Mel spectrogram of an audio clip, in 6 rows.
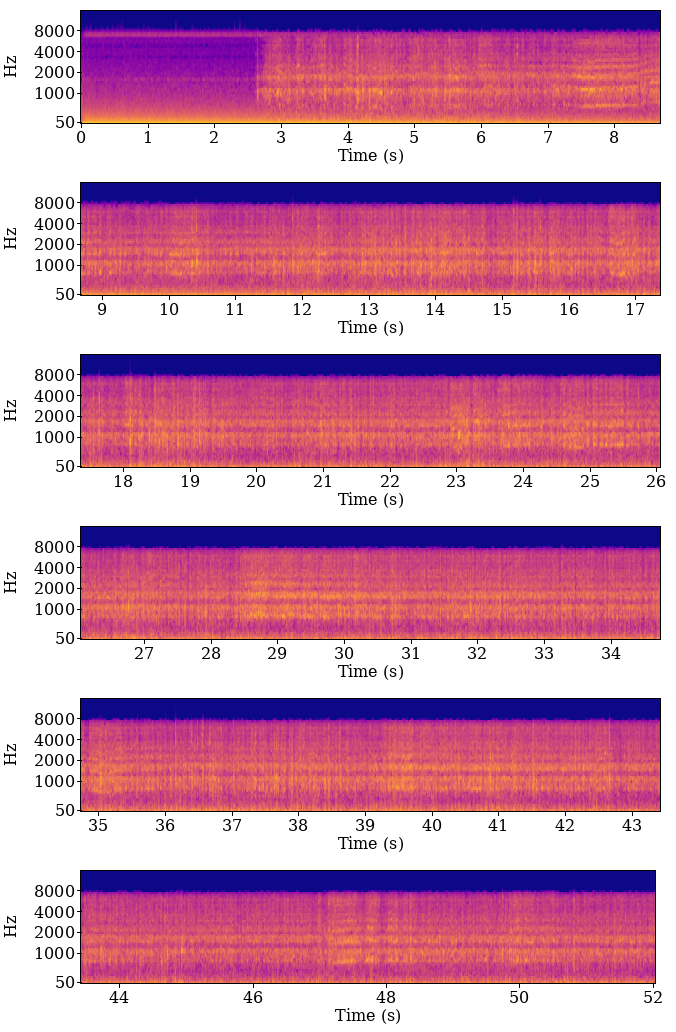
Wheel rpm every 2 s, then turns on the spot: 0, 50, 160, 160, 180, 200, 200, 200, 190, 200, 200, 190, 200, 200, 200, 200, 200, 200, 190, 200, 200, 200, 200, 200, 200, 200.
none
